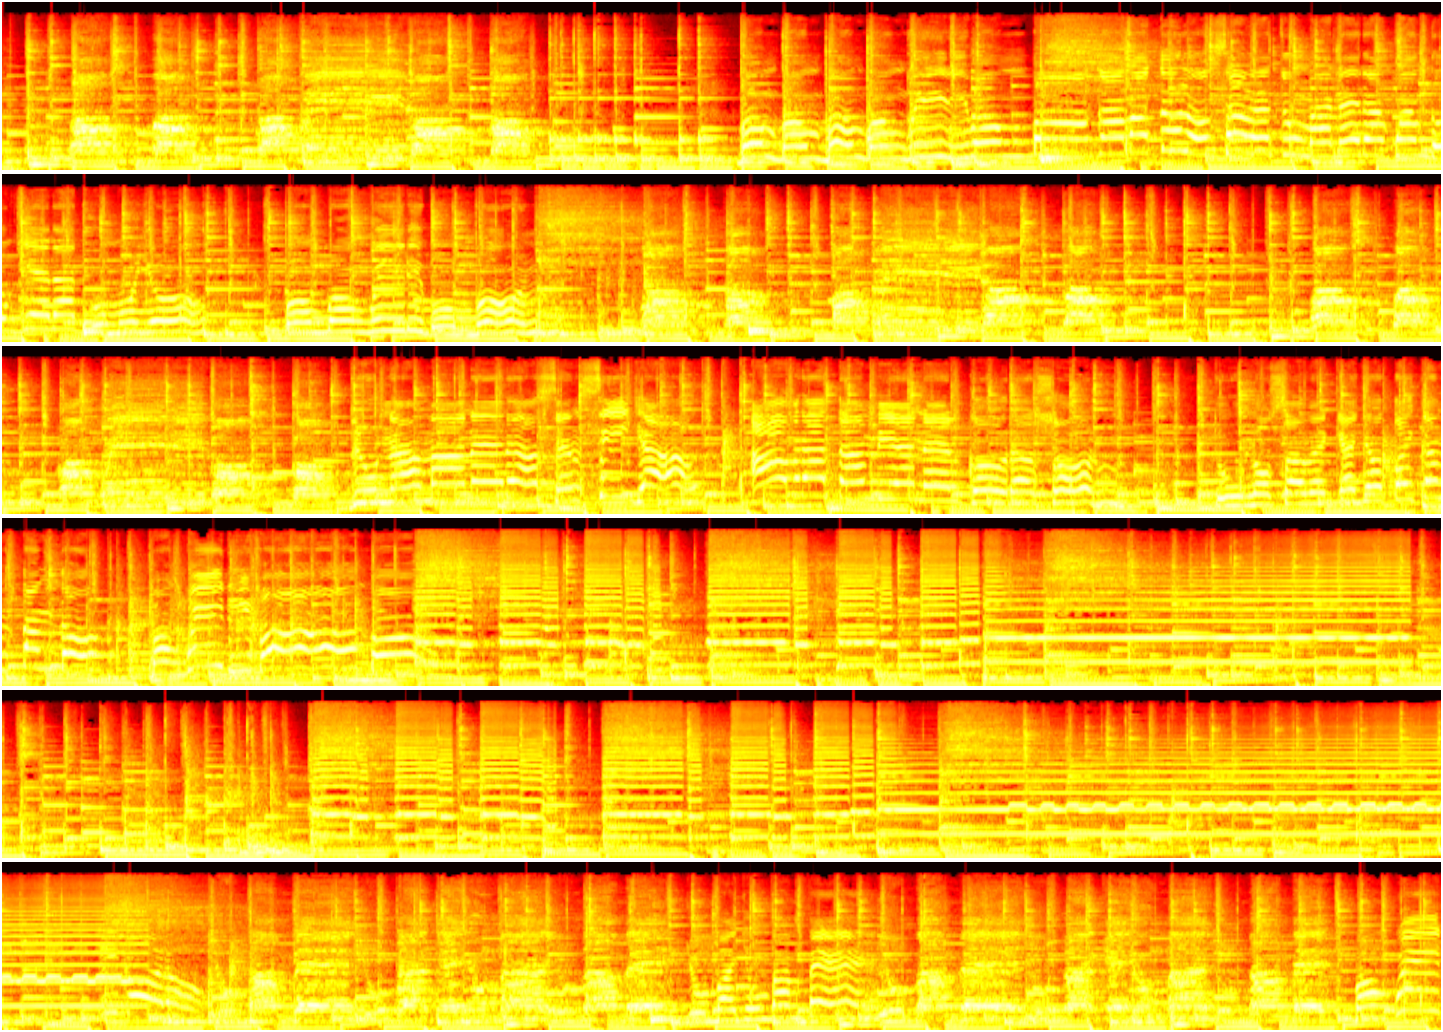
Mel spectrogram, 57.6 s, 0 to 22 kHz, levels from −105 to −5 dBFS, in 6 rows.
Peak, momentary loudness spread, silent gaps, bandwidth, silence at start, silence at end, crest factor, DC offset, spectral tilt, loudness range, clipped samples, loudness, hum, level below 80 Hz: 0 dBFS; 4 LU; none; 16.5 kHz; 0 s; 0 s; 12 dB; under 0.1%; -3.5 dB/octave; 2 LU; under 0.1%; -12 LUFS; none; -26 dBFS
